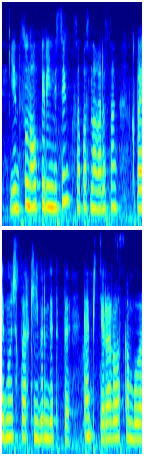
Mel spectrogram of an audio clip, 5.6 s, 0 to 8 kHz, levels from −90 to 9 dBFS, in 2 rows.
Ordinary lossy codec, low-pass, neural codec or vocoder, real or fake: none; 7.2 kHz; none; real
